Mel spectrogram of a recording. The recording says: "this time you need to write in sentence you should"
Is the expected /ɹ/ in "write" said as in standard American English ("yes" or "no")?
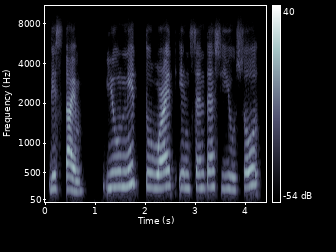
no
